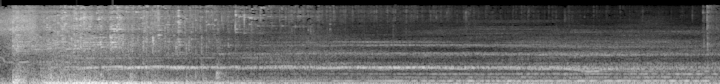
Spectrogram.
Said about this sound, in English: With one final shudder, the mirror exploded into a thousand bits of glinting glass, the shards curling into smoke where they tumbled across my face as a collective shriek raced into the corners of the room and echoed to nothingness.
